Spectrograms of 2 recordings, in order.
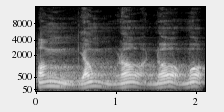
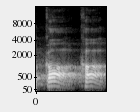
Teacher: એમ નીકળે મોઢામાંથી નીકળે જ્યારે આ નાસિકામાંથી આ વ્યંજન બોલીએ ત્યારે નાસિકામાંથી નાસિકા એટલે નાક નાકમાંથી ગરમ વાયુ બહાર નીકળતો હોય છે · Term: અનુનાસિક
